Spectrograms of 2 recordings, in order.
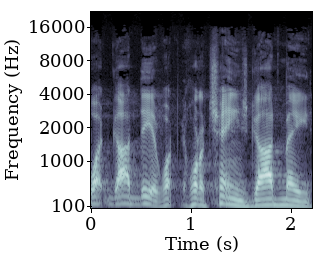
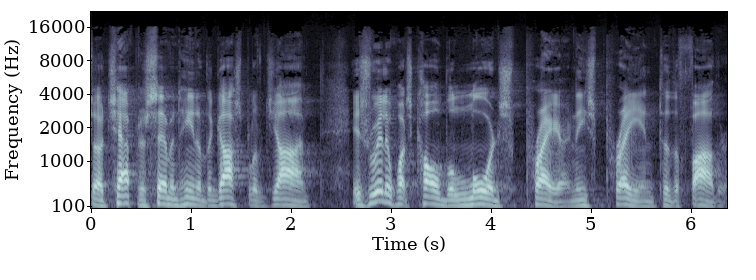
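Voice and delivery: usual speaking voice

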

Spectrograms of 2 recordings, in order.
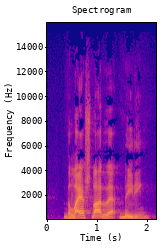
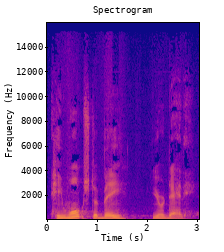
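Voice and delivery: tender reassurance; 2 semitones lower, 4 dB quieter, slower than usual. Retold or imitated. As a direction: offer comfort gently, pausing before the last words. Consoling the boy about God's love.

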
